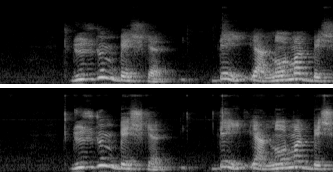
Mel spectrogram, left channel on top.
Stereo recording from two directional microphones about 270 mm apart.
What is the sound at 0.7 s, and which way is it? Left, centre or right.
Speech, centre.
